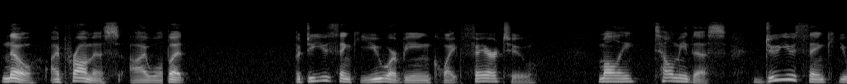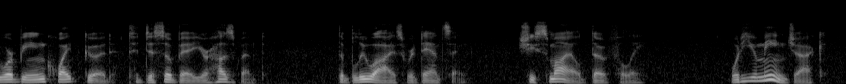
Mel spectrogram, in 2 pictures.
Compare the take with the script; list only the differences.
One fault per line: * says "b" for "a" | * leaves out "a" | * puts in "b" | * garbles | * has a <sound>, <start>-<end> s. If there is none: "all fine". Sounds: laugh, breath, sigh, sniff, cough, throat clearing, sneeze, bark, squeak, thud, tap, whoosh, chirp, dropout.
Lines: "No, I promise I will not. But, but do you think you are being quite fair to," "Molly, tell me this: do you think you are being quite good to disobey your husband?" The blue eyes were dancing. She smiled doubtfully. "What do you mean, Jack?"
* leaves out "not"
